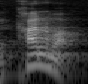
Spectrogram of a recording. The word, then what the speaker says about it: खानवा: खानवा D silent होता है। खंडवा बोलते हैं इसको। खंडर नहीं है ये।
